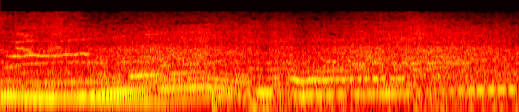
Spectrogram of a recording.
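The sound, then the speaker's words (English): A car accelerates hard with its tires skidding. The engine roars loud, its pitch climbing through gears over a constant wash of road and tire noise for several seconds. “I'm going to show you what this car can really do.”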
